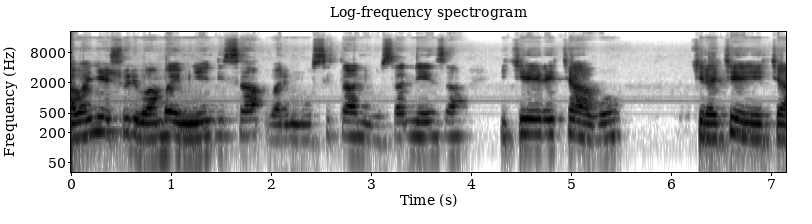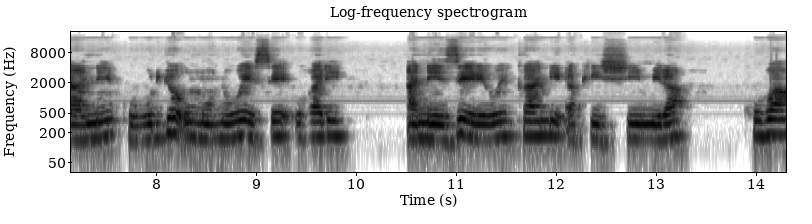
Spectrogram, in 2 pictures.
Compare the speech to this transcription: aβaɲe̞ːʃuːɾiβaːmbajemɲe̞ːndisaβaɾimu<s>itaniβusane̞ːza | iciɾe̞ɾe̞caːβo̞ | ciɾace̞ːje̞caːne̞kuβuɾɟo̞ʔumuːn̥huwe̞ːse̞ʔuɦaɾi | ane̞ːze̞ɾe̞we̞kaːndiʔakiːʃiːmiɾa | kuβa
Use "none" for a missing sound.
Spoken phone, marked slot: s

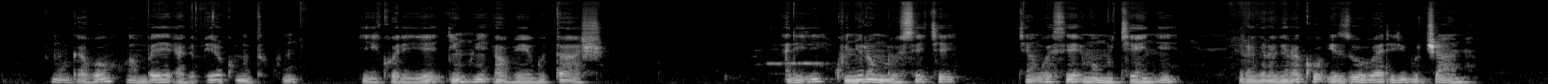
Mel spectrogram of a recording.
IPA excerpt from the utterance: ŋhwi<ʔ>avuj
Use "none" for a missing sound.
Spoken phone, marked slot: ʔ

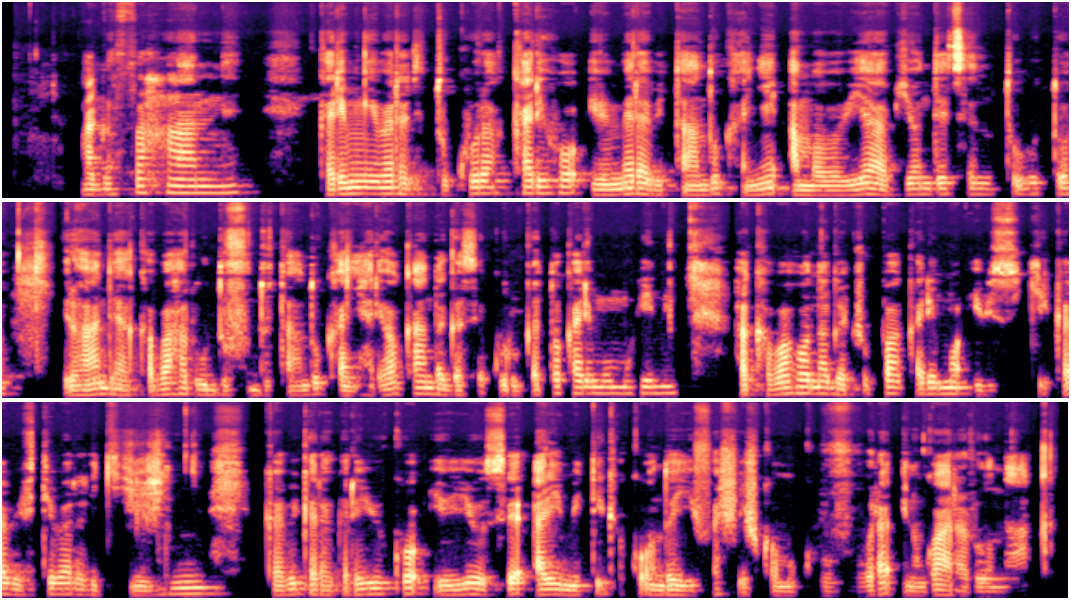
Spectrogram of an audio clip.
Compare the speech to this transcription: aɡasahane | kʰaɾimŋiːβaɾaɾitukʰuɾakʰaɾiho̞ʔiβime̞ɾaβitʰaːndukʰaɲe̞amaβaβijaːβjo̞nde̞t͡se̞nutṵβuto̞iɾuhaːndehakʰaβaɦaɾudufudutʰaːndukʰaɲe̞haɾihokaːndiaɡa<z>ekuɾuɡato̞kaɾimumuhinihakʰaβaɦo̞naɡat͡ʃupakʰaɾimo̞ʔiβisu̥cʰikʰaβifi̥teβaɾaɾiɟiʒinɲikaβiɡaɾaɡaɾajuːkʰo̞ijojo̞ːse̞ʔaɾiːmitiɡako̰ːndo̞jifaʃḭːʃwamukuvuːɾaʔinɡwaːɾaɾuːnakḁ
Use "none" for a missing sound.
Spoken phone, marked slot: s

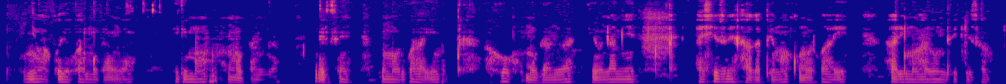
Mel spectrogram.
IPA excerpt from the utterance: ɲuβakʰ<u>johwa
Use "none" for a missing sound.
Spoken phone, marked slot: o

